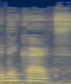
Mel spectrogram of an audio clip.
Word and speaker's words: Descartes: foi então iniciada e com o matemático rené de cartes né se fala aplicar se mas o nome dele se escreve com s de descartes né então ainda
